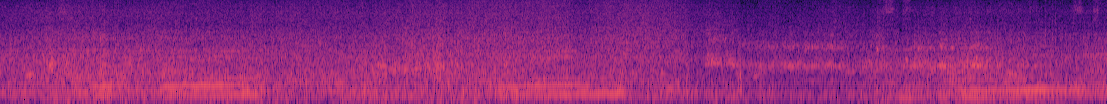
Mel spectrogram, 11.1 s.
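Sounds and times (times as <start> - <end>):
car engine accelerating: 0.0 - 11.0
road rumble: 0.0 - 11.0.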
